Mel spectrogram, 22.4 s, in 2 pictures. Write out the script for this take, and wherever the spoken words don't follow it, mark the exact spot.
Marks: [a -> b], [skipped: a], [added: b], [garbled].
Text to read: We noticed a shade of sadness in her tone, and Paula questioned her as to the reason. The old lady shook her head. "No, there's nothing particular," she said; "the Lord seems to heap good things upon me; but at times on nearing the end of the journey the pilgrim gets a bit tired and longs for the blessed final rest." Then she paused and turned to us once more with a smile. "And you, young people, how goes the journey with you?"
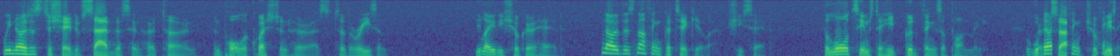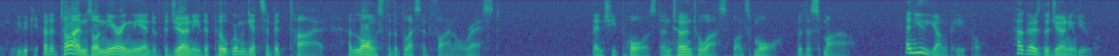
We noticed a shade of sadness in her tone, and Paula questioned her as to the reason. The [skipped: old] lady shook her head. "No, there's nothing particular," she said; "the Lord seems to heap good things upon me; [garbled] but at times on nearing the end of the journey the pilgrim gets a bit tired and longs for the blessed final rest." Then she paused and turned to us once more with a smile. "And you, young people, how goes the journey [skipped: with] you?"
